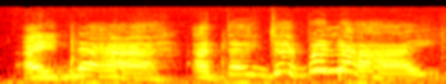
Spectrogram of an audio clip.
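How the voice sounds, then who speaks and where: A woman's voice: high-pitched, wildly swooping pitch, slow pace, sharp tone, heavily acted. An actress playing an older country mother in a radio drama, bewildered and querulous, with an Ilocano accent. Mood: grumbling. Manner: querulous, exclamatory.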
